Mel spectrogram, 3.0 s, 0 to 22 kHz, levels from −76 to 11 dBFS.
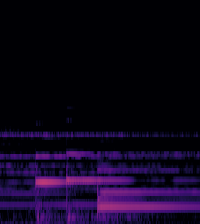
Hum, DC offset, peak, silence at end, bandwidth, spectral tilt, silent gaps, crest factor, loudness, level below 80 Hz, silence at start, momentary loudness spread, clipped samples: none; under 0.1%; -30 dBFS; 0 s; 8.8 kHz; -8 dB/octave; none; 12 dB; -42 LUFS; -72 dBFS; 0 s; 14 LU; under 0.1%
